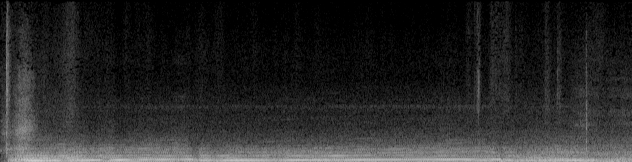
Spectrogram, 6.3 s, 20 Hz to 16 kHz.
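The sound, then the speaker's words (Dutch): The V6 engine of a Porsche Panamera plug-in hybrid revs hard and climbs steadily in pitch, dropping briefly at two gear changes before pulling again. It is loud and continuous, with no talking. “Ja, als die batterijen uitgaan... Dan heb je gewoon lekker een V6.”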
